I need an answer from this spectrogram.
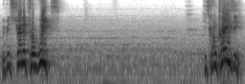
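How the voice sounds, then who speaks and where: A man's voice: very high voice, lively intonation, normal speed, fairly bright tone, pitched above the performer's own voice. A man playing a panicked, stranded space expedition member in a tabletop game, pleading frantically in a raised voice. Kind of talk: tabletop game role-play.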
